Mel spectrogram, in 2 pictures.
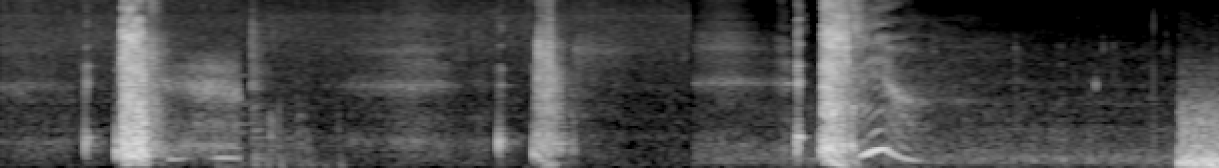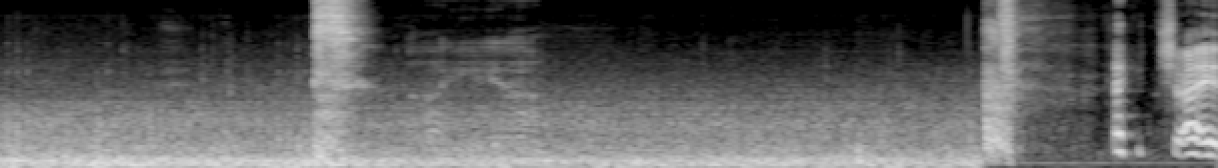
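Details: Person sneezing during allergy season: four sharp, explosive sneezes in a row, with a stretch of loud rumbling noise between them.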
